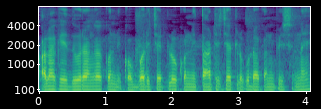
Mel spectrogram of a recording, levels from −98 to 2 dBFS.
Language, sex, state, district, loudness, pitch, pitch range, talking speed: Telugu, male, Andhra Pradesh, Sri Satya Sai, -20 LUFS, 105 Hz, 105-110 Hz, 145 wpm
